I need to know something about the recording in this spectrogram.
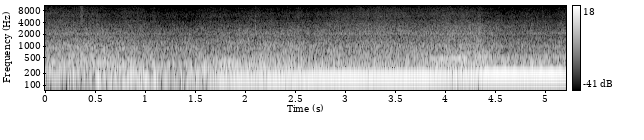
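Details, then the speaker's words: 2020 Mustang EcoBoost with a built engine (forged pistons and rods), performance cams and a tune, revved at light load: a smooth, rising drone with no knock. Knocking appears only past half throttle under load and boost. "I'm up here just keeping the load down you don't hear it it's when you get past that half throttle is when you hear it"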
